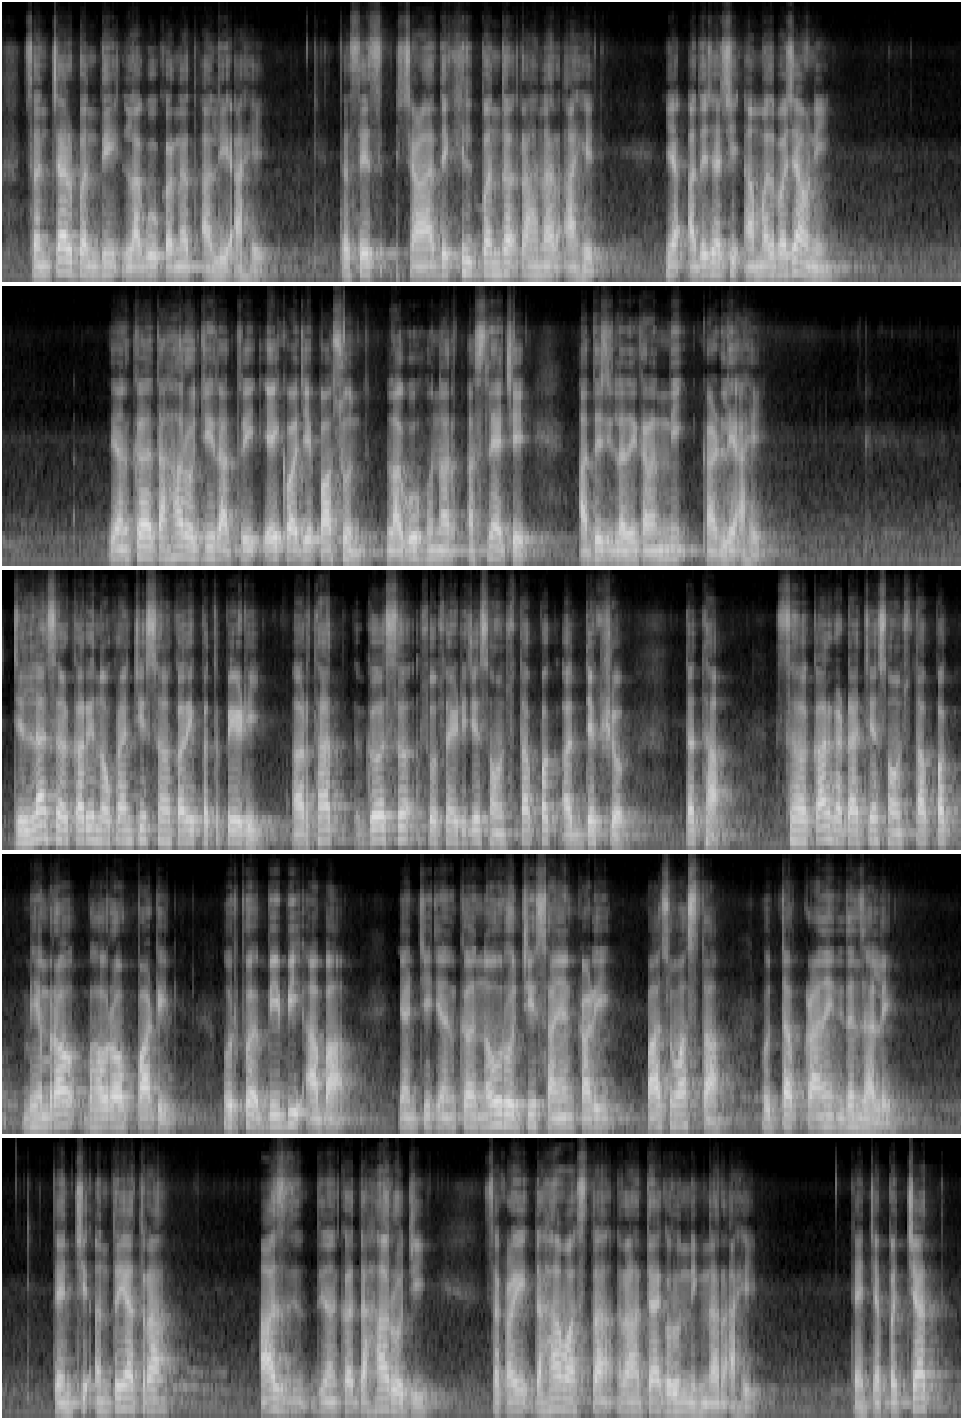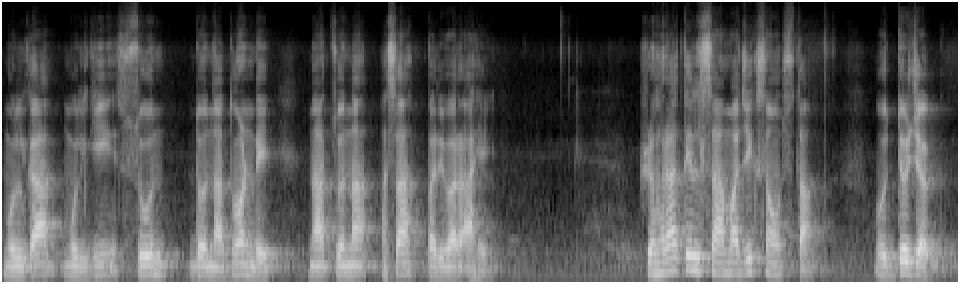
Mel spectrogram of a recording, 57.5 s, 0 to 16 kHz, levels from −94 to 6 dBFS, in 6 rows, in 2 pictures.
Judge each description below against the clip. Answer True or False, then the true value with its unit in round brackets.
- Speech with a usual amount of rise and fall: True (3.6 semitones)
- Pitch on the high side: False (120 Hz)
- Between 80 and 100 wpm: True (90 wpm)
